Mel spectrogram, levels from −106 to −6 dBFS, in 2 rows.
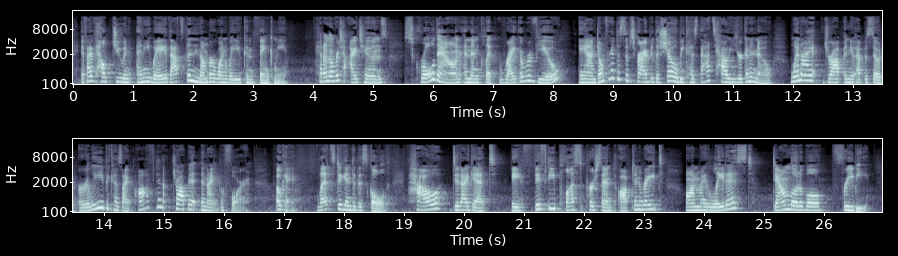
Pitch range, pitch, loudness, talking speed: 175-230 Hz, 195 Hz, -20 LUFS, 180 wpm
